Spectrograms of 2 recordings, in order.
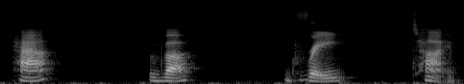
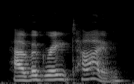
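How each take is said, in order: First: Every syllable gets the same even weight. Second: The last syllable, time, gets the stress.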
